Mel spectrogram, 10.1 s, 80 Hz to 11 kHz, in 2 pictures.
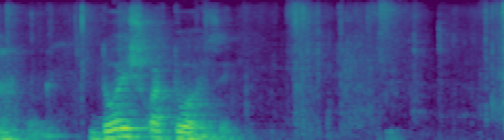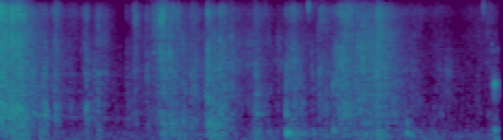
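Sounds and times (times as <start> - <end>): thin pages rustling: 2.0 - 9.8.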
